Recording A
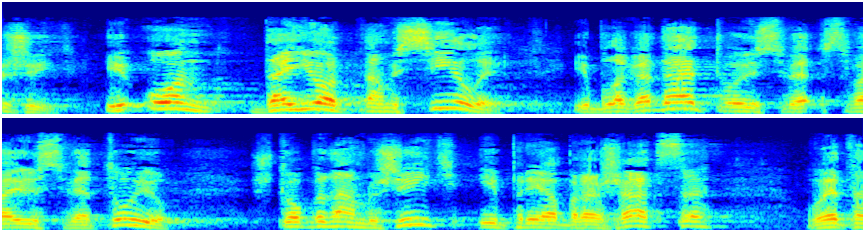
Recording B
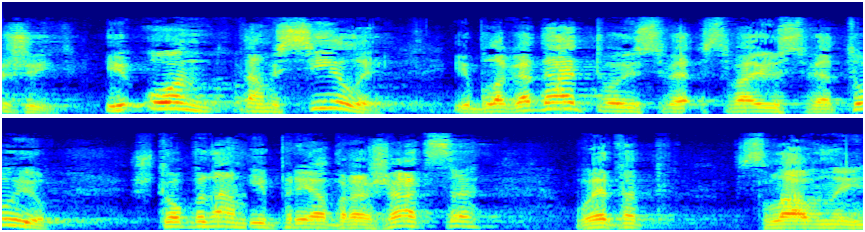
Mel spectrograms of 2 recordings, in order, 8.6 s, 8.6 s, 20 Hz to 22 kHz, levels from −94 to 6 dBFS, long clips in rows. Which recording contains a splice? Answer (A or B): B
